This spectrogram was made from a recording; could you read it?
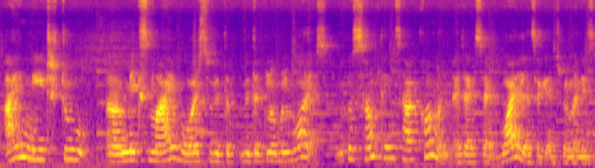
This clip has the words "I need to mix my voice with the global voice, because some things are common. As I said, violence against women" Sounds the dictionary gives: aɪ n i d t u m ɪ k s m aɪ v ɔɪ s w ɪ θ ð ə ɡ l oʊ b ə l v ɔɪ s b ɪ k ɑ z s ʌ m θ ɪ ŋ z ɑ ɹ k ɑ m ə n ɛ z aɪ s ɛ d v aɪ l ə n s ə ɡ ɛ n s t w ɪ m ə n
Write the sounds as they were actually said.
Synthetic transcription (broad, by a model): aɪ n i d t u m ɪ k s m aɪ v ɔɪ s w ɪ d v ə ɡ l oʊ b ə l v ɔɪ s b ɪ k ɑ z s ʌ m t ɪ ŋ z ɑ ɹ k ɑ m ə n ɛ z aɪ s ɛ d v aɪ l ə n s ə ɡ ɛ n s t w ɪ m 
